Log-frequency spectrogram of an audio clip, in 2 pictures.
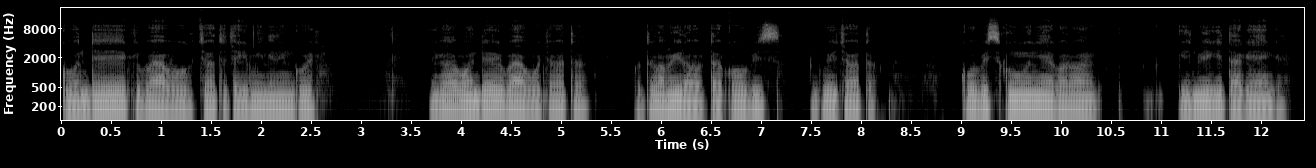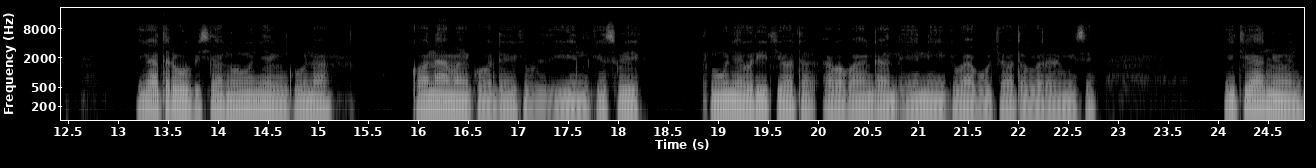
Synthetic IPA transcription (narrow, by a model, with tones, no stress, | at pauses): ko˨nde˦ki˨ba˦βu˦kt͡ʃɔ˦tɔ˨t͡ʃe˨ki˦mi˨ne˦niŋɡe˨k | i˨ka˦ko˨nde˦e˦ki˨ba˦βu˨t͡ʃɔ˦tɔ | ko˨tu˦a˦mi˦ɾɔ˨p̚ta˨ko˦bi˦s | ŋɡwe˨t͡ʃɔ˦tɔ˨ | ko˦bi˦sku˦ŋu˦ɲe˦ko˦ɾo˦ | ke˨nwe˨ki˦ta˨ke˦ŋɡe˨ | i˦ka˦ta˦ɾbo˨bi˨sja˦ŋɡo˦ŋu˦ɲe˦kŋɡu˦na˦ | kɔ˦na˦ma˦ɲko˨nde˦ki˨nke˦swek̚ | ku˦ŋu˦ɲe˨ko˦ɾi˦tjɔ˦tɔ˦a˦ko˨pa˦ŋɡane˨ni˨ki˦βabu˨t͡ʃɔ˦tɔko˨ka˨ɾa˦ɾmise˦ | e˦tja˦ɲun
